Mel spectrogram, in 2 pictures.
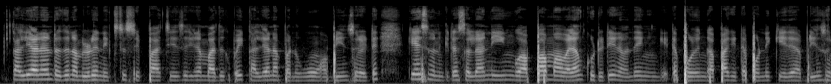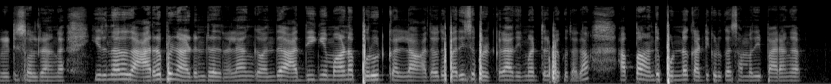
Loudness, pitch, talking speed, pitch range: -23 LUFS, 195 Hz, 190 wpm, 185-210 Hz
